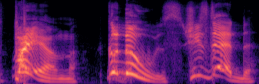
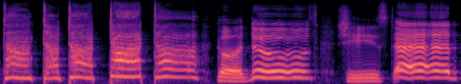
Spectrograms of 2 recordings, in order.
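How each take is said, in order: First: Loud, high celebrity chef catchphrase shout; Emeril impression. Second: Sung opening. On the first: Recasting Wicked with Food Network stars, Emeril as Glinda, loud high chef shout. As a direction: belt it out like a TV chef on stage. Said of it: "It's my Emeril impression". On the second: Pretend. Sings the opening of Wicked.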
